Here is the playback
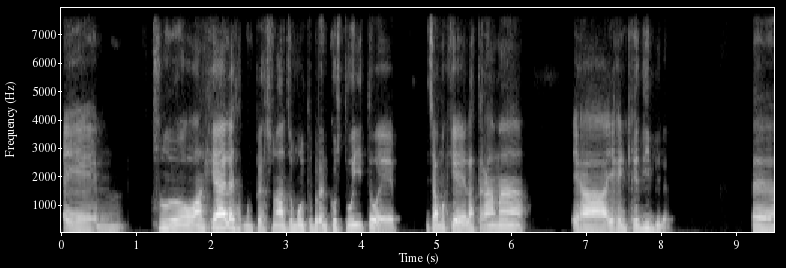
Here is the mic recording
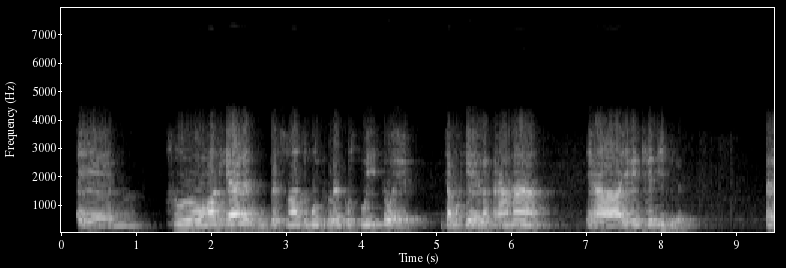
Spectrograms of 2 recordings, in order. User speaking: No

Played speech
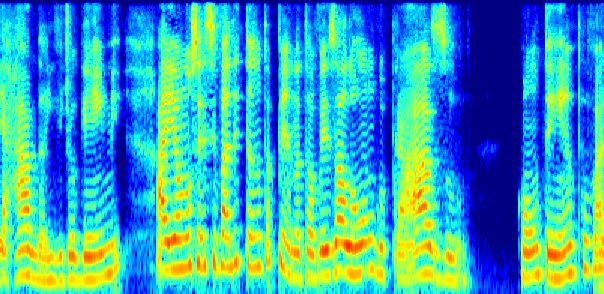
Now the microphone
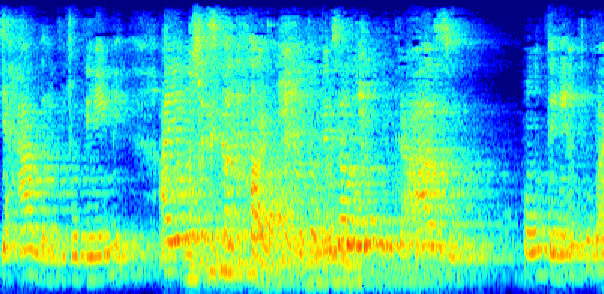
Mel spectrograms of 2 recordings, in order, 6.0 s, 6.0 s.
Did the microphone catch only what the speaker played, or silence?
No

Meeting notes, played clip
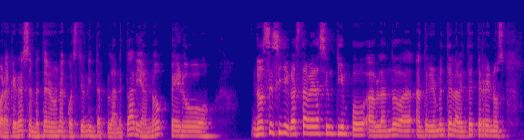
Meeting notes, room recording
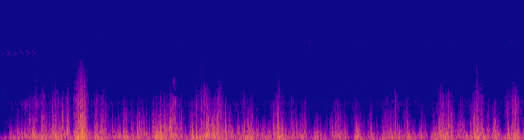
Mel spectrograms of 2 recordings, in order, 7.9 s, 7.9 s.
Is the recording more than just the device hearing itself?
No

